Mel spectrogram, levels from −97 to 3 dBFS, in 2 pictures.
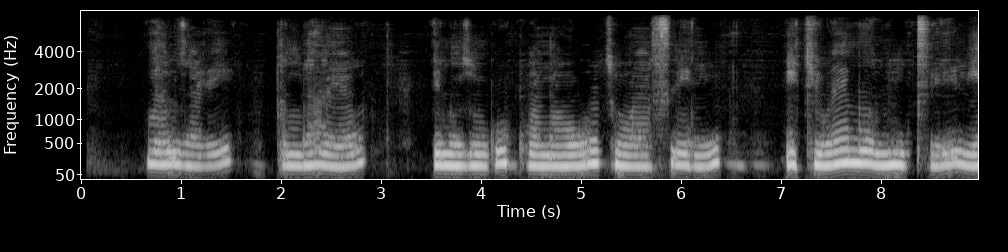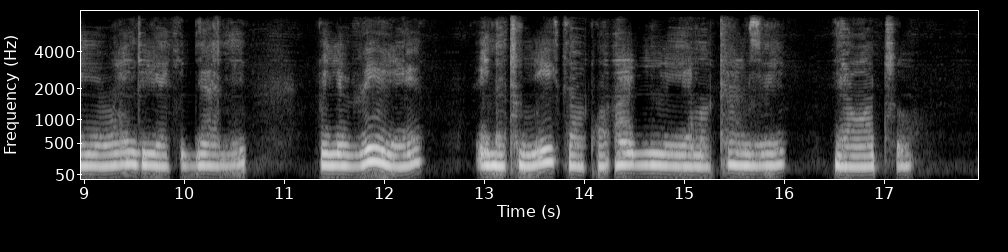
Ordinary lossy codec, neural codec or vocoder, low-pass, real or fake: AAC, 48 kbps; codec, 44.1 kHz, 1.7 kbps, Pupu-Codec; 7.2 kHz; fake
